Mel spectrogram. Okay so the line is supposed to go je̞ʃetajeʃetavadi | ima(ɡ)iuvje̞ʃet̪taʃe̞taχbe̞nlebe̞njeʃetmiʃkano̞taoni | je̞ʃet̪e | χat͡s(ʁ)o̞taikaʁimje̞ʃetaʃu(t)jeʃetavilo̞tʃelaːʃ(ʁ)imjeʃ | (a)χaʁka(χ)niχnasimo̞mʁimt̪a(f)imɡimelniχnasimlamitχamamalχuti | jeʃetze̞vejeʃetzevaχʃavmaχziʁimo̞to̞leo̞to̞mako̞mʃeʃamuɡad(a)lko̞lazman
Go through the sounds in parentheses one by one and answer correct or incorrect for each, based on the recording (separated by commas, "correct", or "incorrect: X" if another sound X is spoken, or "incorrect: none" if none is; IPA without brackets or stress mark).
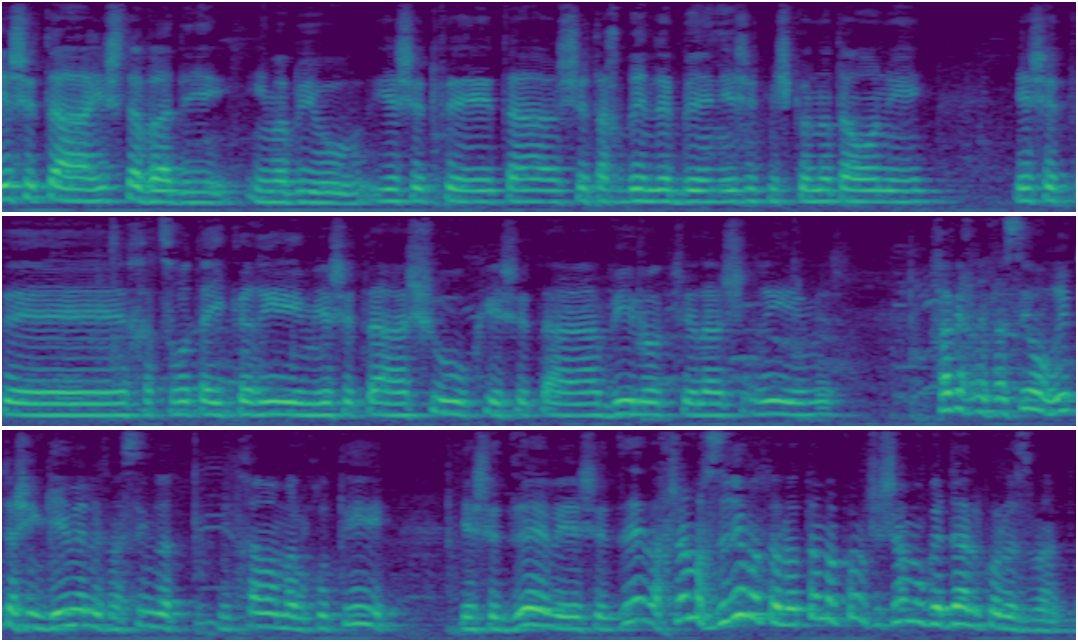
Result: incorrect: b, correct, incorrect: k, correct, correct, correct, incorrect: ʃ, correct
